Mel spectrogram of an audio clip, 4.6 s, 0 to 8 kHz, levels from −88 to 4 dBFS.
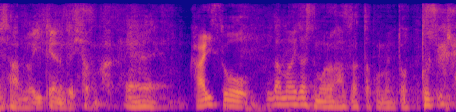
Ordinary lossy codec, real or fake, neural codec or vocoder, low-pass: MP3, 48 kbps; fake; codec, 24 kHz, 3 kbps, HILCodec; 7.2 kHz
